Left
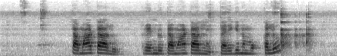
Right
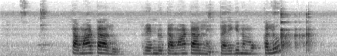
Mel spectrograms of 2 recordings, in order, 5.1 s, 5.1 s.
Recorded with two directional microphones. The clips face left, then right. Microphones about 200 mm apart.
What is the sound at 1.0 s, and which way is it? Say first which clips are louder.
Speech: left 2 dB; 35° left (ahead or behind).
